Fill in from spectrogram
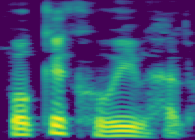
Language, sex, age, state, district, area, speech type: Bengali, male, 45-60, West Bengal, Bankura, urban, spontaneous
